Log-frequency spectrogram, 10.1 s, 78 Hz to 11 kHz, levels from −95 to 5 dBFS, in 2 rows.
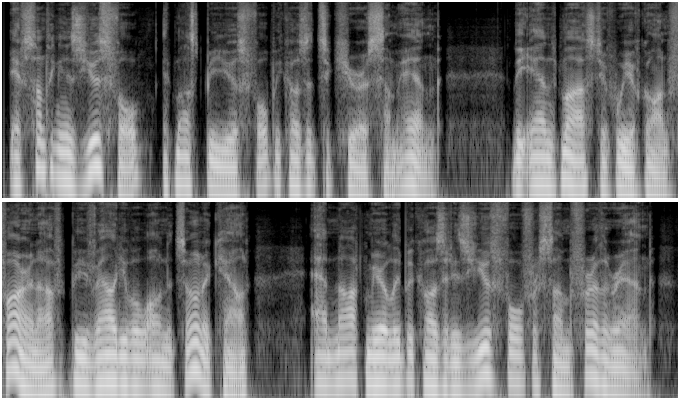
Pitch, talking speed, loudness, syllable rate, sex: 100 Hz, 230 wpm, -18 LUFS, 6.9 syllables/s, male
